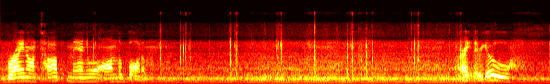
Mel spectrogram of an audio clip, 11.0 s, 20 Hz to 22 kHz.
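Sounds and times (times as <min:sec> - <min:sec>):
steady low hum: 0:00.0 - 0:11.0
laptop keyboard typing clicks: 0:03.2 - 0:07.5, 0:08.2 - 0:08.4.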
